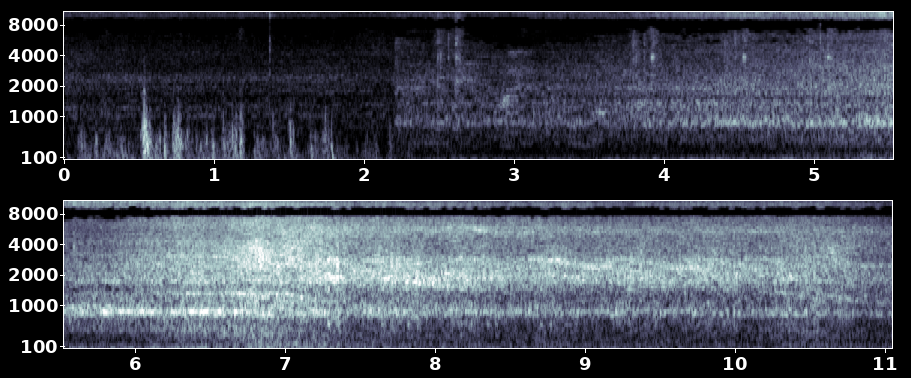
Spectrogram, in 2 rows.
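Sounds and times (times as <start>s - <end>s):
high-speed train passing: 0.0s - 11.0s
steady whine: 2.2s - 11.0s.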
